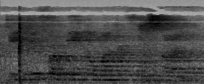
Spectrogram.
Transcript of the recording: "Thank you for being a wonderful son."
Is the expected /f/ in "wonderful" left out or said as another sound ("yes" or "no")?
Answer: yes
